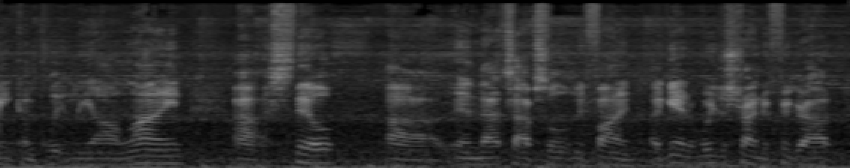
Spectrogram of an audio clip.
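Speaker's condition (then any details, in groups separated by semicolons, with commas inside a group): No condition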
